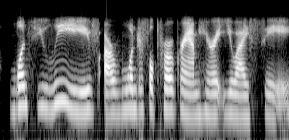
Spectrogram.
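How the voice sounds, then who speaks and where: A woman's voice at a fairly slow pace. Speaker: university instructor. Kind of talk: online information session presentation. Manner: lively, with many filler words.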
